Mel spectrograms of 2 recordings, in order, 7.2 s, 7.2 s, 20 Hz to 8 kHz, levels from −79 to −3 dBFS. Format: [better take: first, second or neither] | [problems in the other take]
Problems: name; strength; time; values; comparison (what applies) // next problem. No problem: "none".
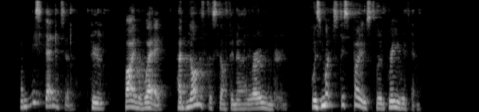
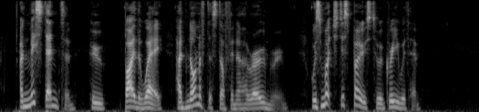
second | noise reduction (neural mask model DeepFilterNet 3)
